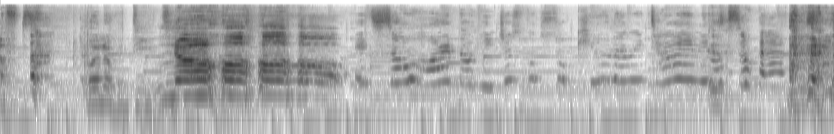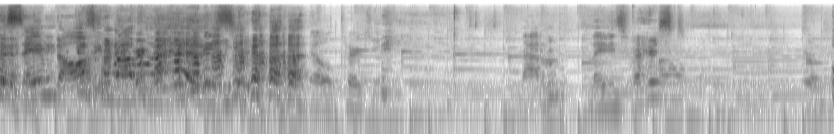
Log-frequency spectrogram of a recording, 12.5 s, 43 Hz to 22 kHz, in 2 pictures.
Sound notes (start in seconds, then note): 5.8 laughter; 6.9 laughs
